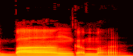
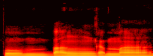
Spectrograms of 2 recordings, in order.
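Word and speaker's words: pubbaṅgamā: You can't say bangama. It's not the long A. Even though it's a long syllable. You don't lengthen the vowel. You just take a pause after it. Mano Pubbangama Dhamma.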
